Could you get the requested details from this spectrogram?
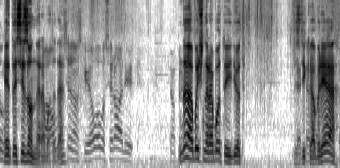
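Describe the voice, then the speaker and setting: A man voicing a documentary interview, asking and answering in a plain conversational way. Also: on the low side. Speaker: interviewer and voice-over narrator.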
